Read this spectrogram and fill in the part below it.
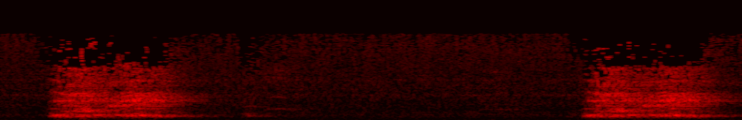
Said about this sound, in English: And now you have the roar of a lion.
